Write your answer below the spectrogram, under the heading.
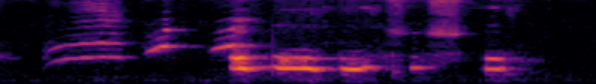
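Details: A pet bulbul bonding with its owner gives a quick run of short, rich chattering notes, opening with two rising whistles, then a burst of mellow warbled phrases in a small room.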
